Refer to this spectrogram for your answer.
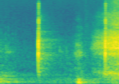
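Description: An old grandfather clock in a living room ticks slowly, two crisp ticks about a second apart, with a soft low knock between them and a rising hiss at the end.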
